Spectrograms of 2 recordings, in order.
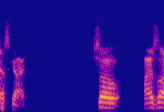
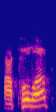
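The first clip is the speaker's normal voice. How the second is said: ordinary delivery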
